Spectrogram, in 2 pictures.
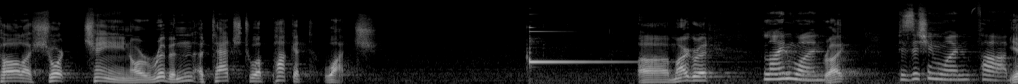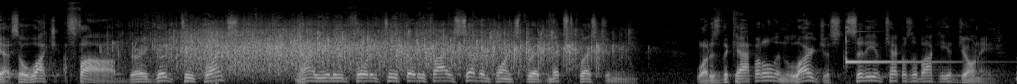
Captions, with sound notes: Next question, what do you call a short chain or ribbon attached to a pocket watch? [ping] Margaret. - Line 1, position 1, "fob." - Yes, a watch-- fob. Very good. Two points. Now you lead 40 to 35, seven-point spread. Next question, what is the capital and largest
